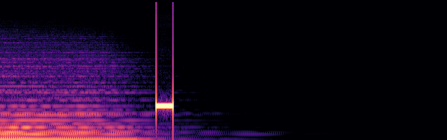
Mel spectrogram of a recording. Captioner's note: beeping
